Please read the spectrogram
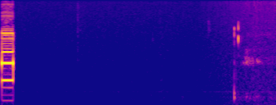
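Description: A short, loud electronic phone beep signals a call ending, cutting off into silence for a few seconds before faint rustling noises start near the end.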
